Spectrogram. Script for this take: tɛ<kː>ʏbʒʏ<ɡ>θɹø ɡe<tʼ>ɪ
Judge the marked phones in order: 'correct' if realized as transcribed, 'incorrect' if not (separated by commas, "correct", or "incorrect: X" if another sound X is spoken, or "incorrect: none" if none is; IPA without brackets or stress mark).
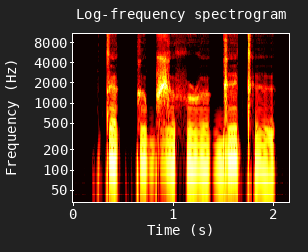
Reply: correct, incorrect: none, correct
